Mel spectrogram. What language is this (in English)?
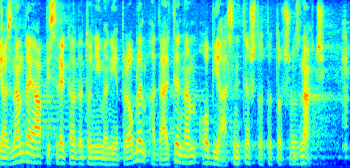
Croatian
